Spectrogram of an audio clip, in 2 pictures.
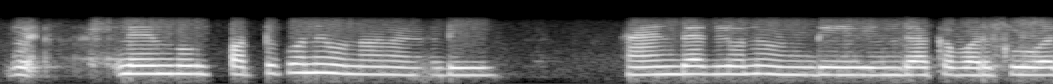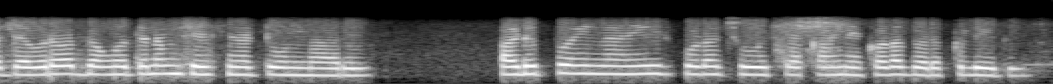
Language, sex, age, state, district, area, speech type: Telugu, female, 18-30, Telangana, Nalgonda, urban, conversation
